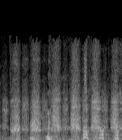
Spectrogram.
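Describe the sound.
A voice imitates Lamaze breathing with a rapid series of short, rhythmic panting puffs, evenly spaced and fairly loud, each breath a brief breathy burst.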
